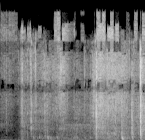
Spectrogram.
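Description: Plastic wrap crinkles and tears off an album in a few quick, close crackling bursts, with sharper rips toward the end.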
